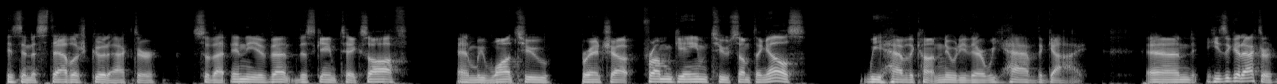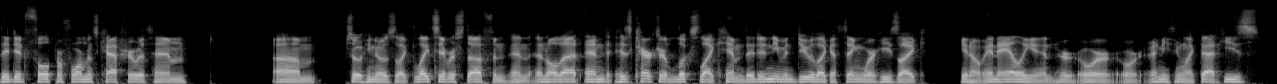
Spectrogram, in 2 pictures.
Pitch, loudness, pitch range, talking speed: 110 Hz, -21 LUFS, 105-115 Hz, 200 wpm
